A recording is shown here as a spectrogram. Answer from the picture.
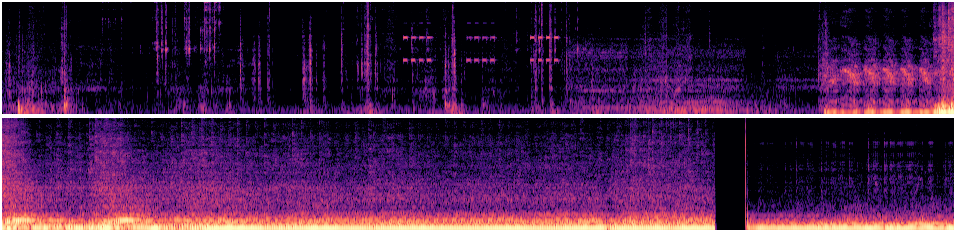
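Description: Keys jangling and small clicks, then three short electronic chime beeps from the car. About twelve seconds in the starter cranks for roughly two seconds, the engine catches with a quick rev or two and settles into a loud, steady idle.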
